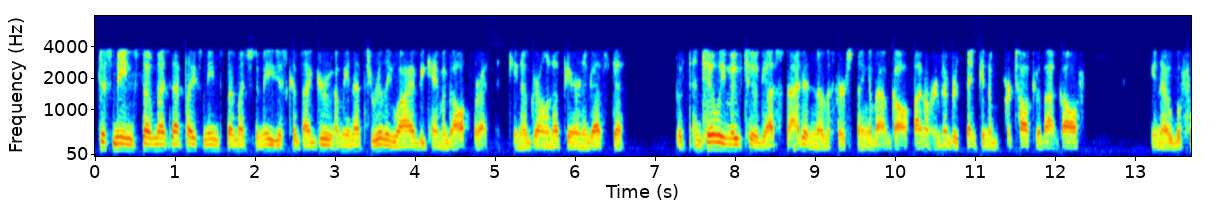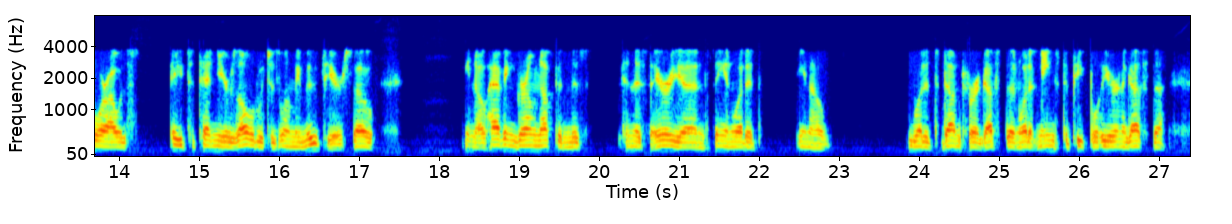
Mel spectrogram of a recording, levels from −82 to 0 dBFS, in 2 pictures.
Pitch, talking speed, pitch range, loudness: 110 Hz, 225 wpm, 100-120 Hz, -20 LUFS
